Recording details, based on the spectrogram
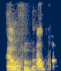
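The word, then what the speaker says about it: Elphaba: Alphaba.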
